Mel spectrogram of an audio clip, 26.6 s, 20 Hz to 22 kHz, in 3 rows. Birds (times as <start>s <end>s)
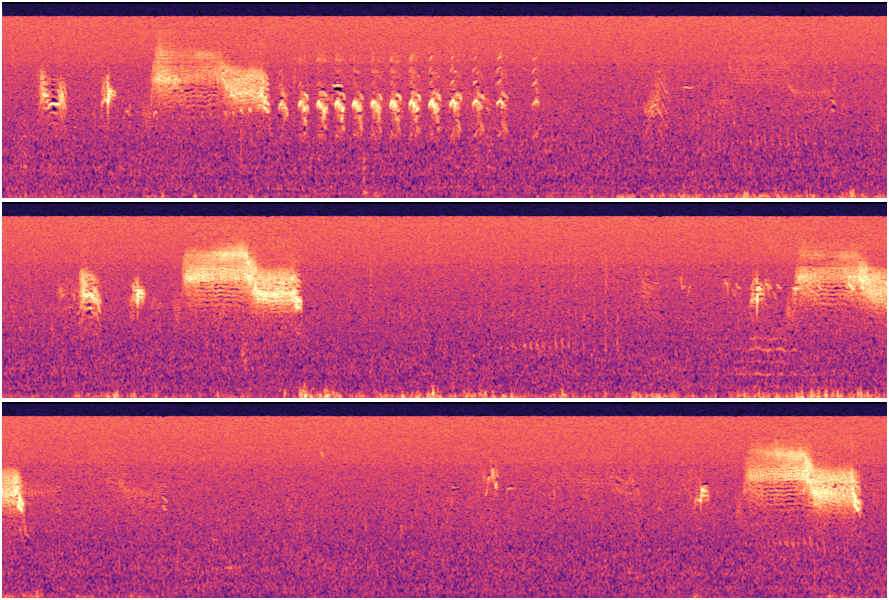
0.3s 5.6s, 9.4s 11.9s, 13.9s 18.2s, 23.6s 26.5s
